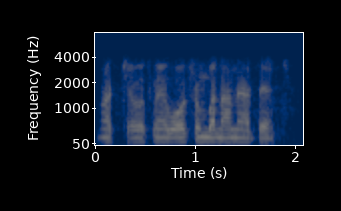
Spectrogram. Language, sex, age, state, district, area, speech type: Hindi, male, 60+, Rajasthan, Jaipur, urban, conversation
